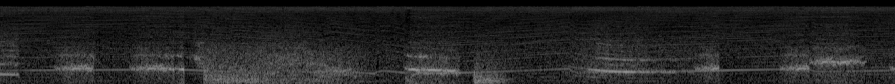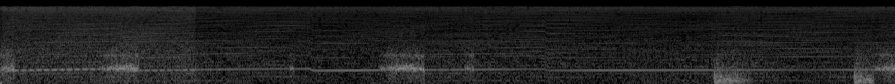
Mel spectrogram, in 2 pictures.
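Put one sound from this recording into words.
A racing car engine whines steadily, its pitch rising and falling with the speed.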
